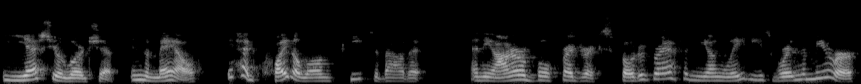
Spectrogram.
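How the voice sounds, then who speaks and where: Radio comedy role: servile, tactful steward played by a woman, hesitant and expressive in pitch, slightly dull sound. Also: normal speed, slightly rough. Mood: deferential. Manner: obsequious, hesitant, careful politeness. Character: deferential, flattering club steward serving his lordship. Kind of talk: radio play comedy acting.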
